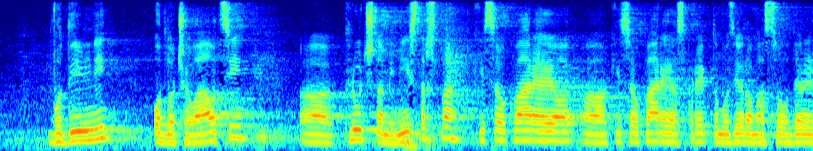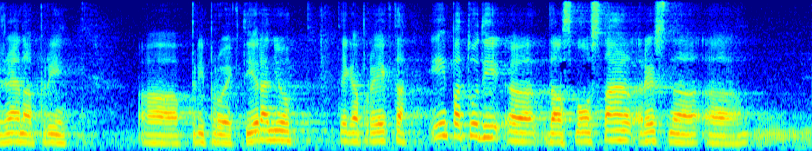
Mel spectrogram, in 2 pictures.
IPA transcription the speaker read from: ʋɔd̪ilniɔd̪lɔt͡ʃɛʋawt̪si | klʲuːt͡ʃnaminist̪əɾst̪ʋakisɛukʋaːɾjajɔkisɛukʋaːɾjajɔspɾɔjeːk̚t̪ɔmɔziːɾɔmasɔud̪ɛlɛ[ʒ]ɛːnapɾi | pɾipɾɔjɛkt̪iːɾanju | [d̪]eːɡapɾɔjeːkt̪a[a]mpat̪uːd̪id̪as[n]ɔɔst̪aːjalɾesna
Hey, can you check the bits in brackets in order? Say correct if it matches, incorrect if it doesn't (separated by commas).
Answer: correct, incorrect, incorrect, incorrect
